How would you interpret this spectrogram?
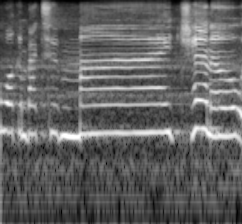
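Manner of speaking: high, slow, drawn-out hello; sing-song greeting. Acted. Vlog intro greeting in garage.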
